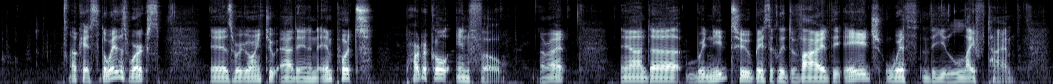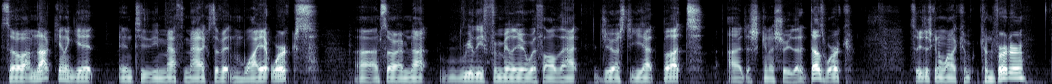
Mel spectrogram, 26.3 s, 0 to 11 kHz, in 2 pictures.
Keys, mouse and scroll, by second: 1.3-4.2 middle drag, 3.0 shift+a, 7.5-10.9 middle drag, 8.4-10.1 drag, 11.5-13.4 drag, 14.9 shift+a.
